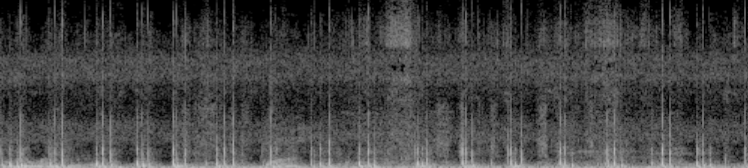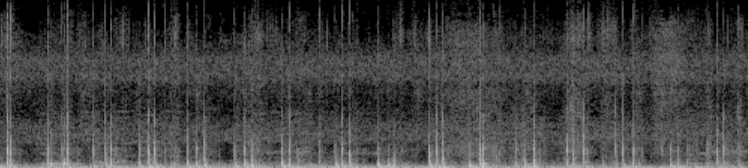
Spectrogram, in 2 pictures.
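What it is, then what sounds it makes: Leather loafer insole. A brown leather loafer is held in the hand while the Guess-branded insole inside is scratched and tapped with long dark nails. Quick, dull, low-heavy taps repeat throughout, mixed with soft scratching and a faint low hum. Each tap dies away almost instantly.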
